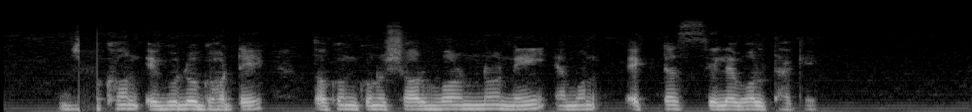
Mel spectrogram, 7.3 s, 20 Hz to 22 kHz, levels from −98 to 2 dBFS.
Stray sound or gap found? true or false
true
